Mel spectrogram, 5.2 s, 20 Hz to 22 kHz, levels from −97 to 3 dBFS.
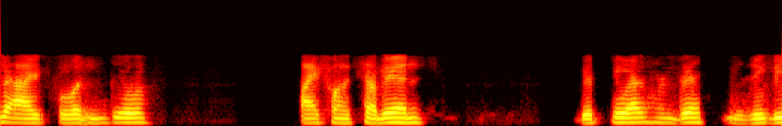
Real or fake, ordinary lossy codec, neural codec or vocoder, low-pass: fake; none; codec, 16 kHz, 1 kbps, FreqCodec, larger model; 3.6 kHz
